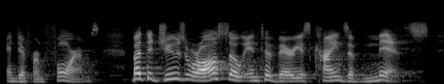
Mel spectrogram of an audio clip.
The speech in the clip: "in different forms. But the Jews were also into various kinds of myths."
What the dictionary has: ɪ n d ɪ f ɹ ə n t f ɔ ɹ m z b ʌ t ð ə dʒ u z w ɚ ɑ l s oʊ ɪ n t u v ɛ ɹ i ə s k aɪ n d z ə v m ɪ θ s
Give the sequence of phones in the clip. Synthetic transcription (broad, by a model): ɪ n d ɪ f ɹ ə n t f ɔ ɹ m z b ʌ t ð ə dʒ u z w ɚ ɑ l s oʊ ɪ n t u v ɛ ɹ i ə s k aɪ n d z ə v m ɪ θ s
